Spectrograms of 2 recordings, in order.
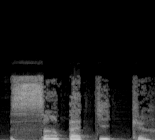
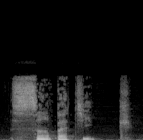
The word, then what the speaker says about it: sympathique: Sympathique. Remember the H is not pronounced. Sympathique.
